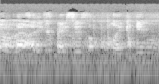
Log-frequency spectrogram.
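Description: Voices talking with music playing underneath, sounding thin with little bass.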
